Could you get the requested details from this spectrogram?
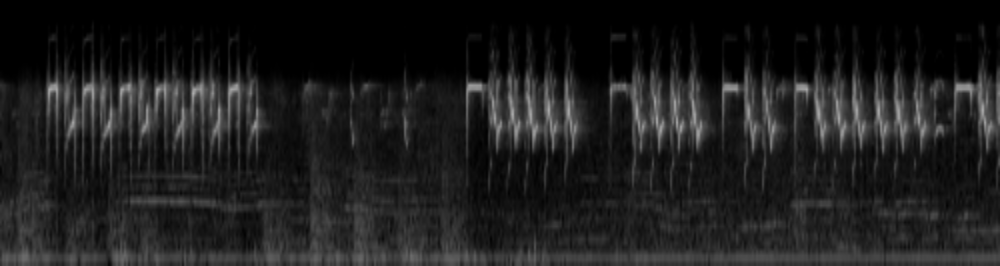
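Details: Cinereous tit singing steadily, offered as a lure to set a bird singing: bursts of rapid, ringing two-note phrases, a high piercing note then a downslurred one, broken by short pauses, with faint softer chirps and a low hum behind.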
